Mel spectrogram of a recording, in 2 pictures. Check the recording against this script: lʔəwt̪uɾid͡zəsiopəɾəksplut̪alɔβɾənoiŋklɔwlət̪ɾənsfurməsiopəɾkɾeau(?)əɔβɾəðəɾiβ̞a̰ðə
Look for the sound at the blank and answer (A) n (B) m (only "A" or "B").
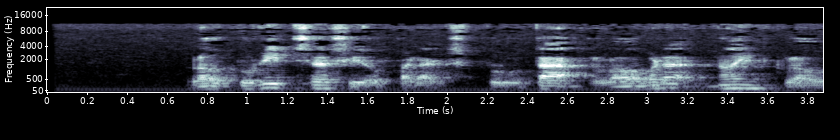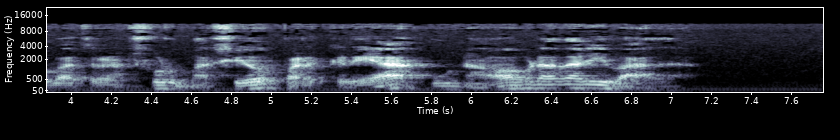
A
